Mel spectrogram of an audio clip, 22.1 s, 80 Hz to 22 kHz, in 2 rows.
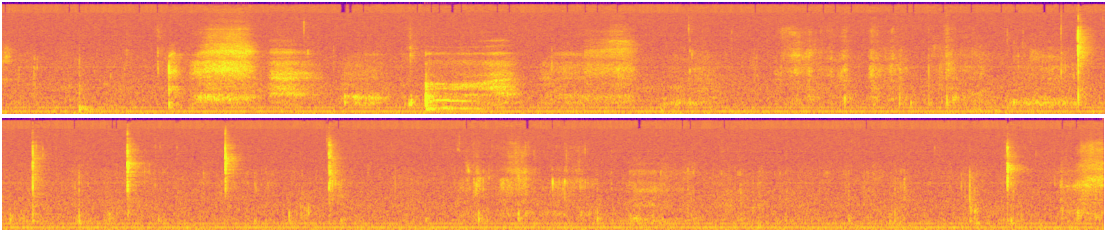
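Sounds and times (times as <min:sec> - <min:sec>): steady low hum: 0:00.0 - 0:22.0
person chewing food: 0:08.0 - 0:14.5, 0:15.6 - 0:21.3.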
